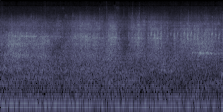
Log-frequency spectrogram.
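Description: Gloster Gladiator Mk.II biplane coming in to land at an airshow, its piston engine giving a steady, loud drone with a low throbbing hum, continuous and fairly close throughout.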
